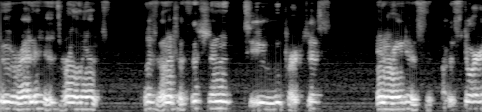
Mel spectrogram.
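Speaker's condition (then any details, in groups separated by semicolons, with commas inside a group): Cerebral palsy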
